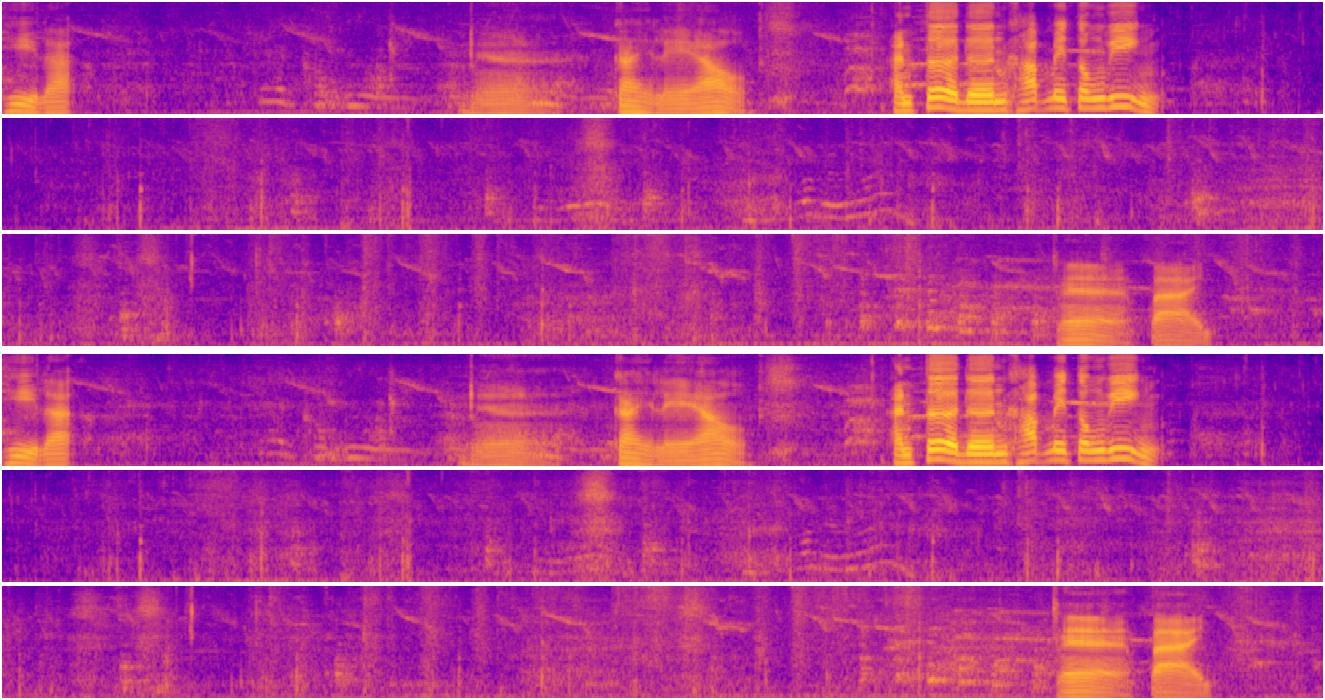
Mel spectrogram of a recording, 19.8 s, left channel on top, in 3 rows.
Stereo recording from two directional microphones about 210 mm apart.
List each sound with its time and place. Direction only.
0.0 s speech: 5° left (ahead or behind)
2.2 s speech: 10° left (ahead or behind)
9.5 s chicken: 20° left (ahead or behind)
13.6 s chicken: 25° left (ahead or behind)
18.4 s speech: 5° left (ahead or behind)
